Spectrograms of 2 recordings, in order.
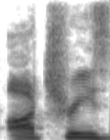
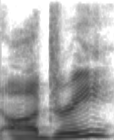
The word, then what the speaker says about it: Autry: He said a couple things about how I mispronounced Gene Autry's name multiple times. So my bad. I called him Gene Audrey, and I have no excuse for it.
